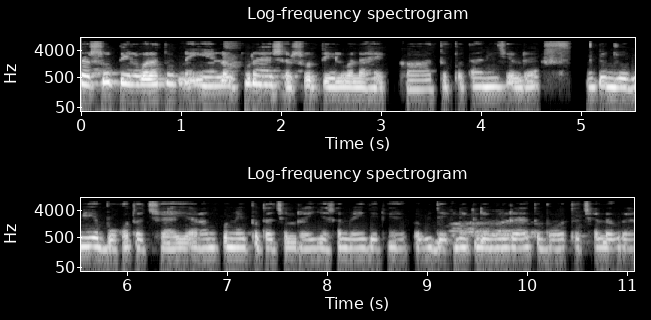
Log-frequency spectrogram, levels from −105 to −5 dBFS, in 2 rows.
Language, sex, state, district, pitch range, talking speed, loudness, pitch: Hindi, female, Jharkhand, Sahebganj, 200-240 Hz, 280 wpm, -21 LUFS, 220 Hz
